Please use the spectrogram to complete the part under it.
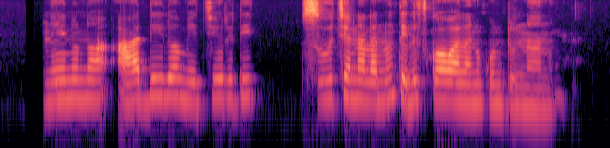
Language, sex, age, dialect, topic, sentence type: Telugu, female, 18-24, Central/Coastal, banking, statement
